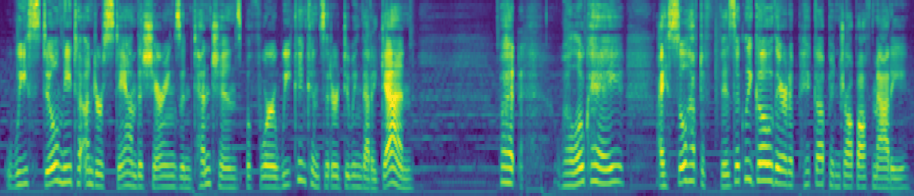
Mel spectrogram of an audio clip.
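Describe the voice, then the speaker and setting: Audio drama role: guarded, practical female investigator, played by an actress, medium pitch, naturalistic delivery, music bed. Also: expressive, moderate pace, natural voice. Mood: earnest, firm. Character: pragmatic, guarded woman, an amateur investigator.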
